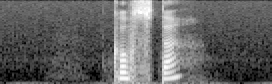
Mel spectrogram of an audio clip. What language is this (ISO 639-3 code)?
swe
